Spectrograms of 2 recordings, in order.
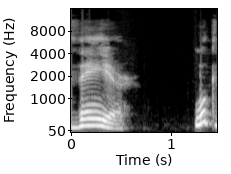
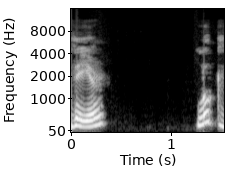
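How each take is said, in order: Both takes have the same delivery.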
